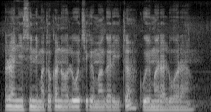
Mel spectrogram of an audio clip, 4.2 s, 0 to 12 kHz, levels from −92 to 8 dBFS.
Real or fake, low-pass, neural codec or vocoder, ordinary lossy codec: real; none; none; none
